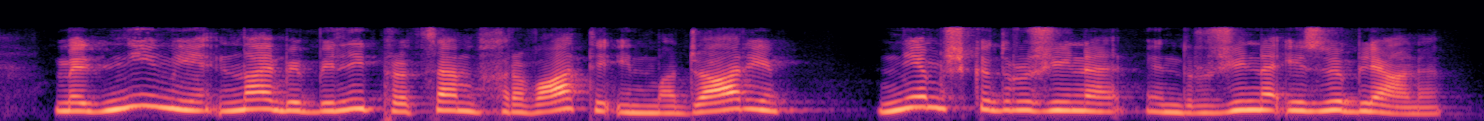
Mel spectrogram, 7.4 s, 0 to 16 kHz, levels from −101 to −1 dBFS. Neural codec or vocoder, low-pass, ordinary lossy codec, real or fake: codec, 16 kHz, 2 kbps, FunCodec, trained on LibriTTS, 25 frames a second; 7.2 kHz; none; fake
